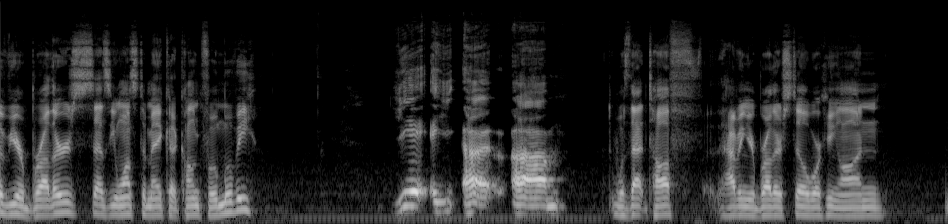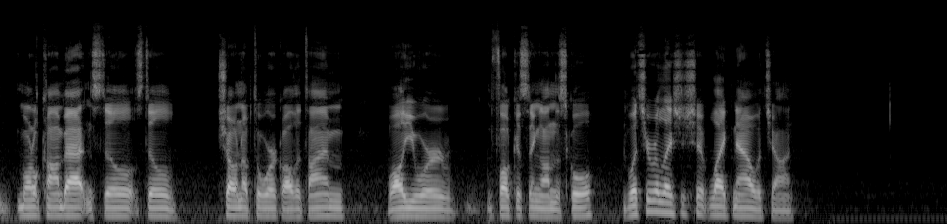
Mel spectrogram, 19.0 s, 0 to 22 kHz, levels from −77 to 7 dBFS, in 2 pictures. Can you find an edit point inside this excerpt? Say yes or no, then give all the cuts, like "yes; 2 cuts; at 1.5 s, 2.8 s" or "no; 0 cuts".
yes; 2 cuts; at 6.1 s, 15.7 s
